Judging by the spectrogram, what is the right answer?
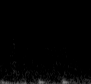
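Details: Heartbeat recorded at the left side of the chest while the person reads aloud for ASMR relaxation: two soft, low thumps forming one lub-dub pair through faint hiss; heartbeat.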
